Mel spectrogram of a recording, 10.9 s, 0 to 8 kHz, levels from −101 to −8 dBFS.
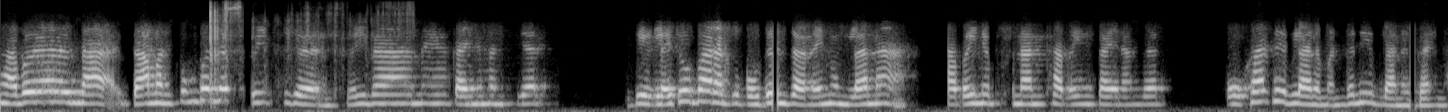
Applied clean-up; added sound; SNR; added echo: neural diffusion model UNIVERSE++.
